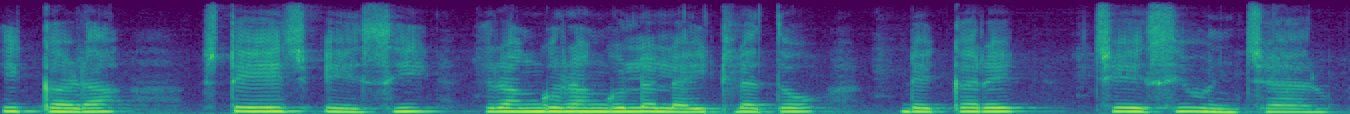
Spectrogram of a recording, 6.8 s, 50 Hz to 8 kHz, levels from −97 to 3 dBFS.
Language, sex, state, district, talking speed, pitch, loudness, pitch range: Telugu, female, Telangana, Mahabubabad, 70 wpm, 255 Hz, -15 LUFS, 240-260 Hz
